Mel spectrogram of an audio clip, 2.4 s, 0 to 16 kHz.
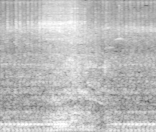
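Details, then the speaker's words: Honda Spacy fuel-injected scooter revved: engine labours, stumbles and won't pull with no power at all, O2 sensor reading low at 0.39; fuel starvation from a clogged injector. "enggak ada tenaga sama sekali"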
